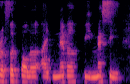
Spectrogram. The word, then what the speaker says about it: Messi: He's posted, if I were a footballer, I'd never be Messi. I think I said the name wrong, Messi. Okay. Not like the adjective, but I'm going to share that video in a minute.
